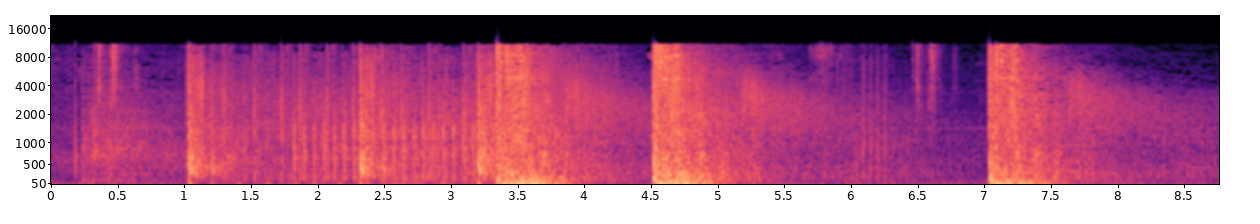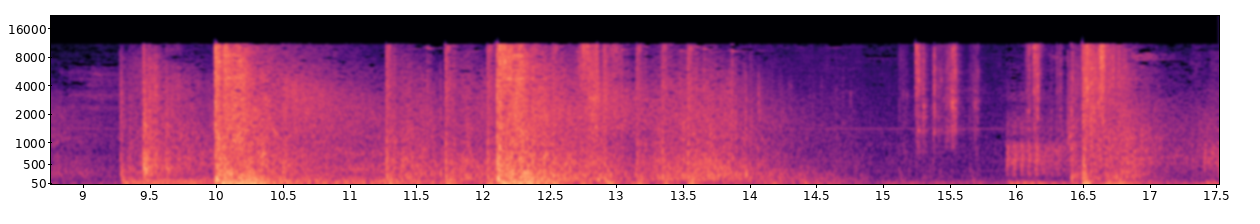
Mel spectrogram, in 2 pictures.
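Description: Loud gunshots boom and echo, one at a time.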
